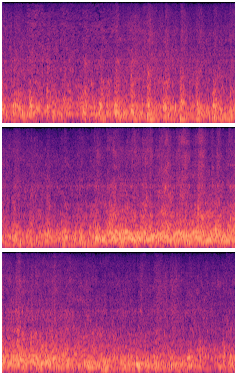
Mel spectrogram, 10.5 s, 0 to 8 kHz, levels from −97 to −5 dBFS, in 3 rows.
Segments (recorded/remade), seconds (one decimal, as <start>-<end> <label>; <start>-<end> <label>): 0.0-10.5 remade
